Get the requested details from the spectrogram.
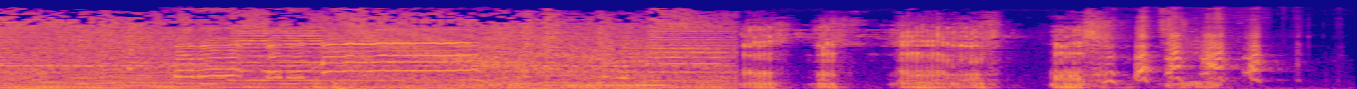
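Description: A pig oinks and squeals loudly and continuously, then breaks into a run of short, choppy grunts and snorts with brief pauses between them. No one speaks.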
